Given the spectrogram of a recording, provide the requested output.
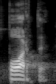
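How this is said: The R sound is strong and marked. This is how the speaker's home region says it. "E nós falamos muito o R, que nem porta"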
